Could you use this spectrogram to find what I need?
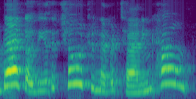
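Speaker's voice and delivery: high, loud calling out; excited cry. A narrator's reading. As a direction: announce the sighting eagerly. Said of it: "he cried".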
